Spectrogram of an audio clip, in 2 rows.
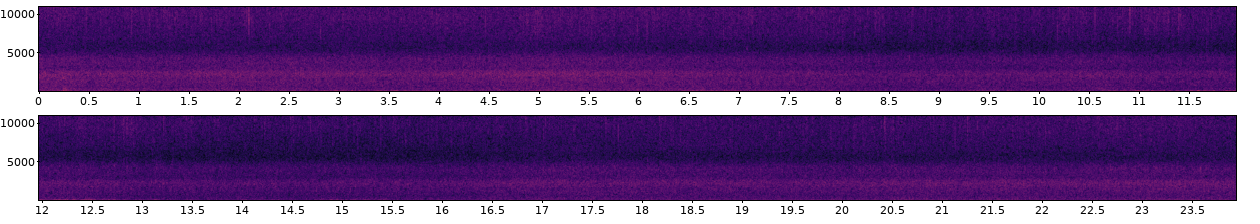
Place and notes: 宜蘭市小東里, Yilan County - Heavy rain
Traffic Sound, Next to the railway, Heavy rain, Trains traveling through
Sony PCM D50+ Soundman OKM II
Yilan City, Yilan County, Taiwan, 22 July 2014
